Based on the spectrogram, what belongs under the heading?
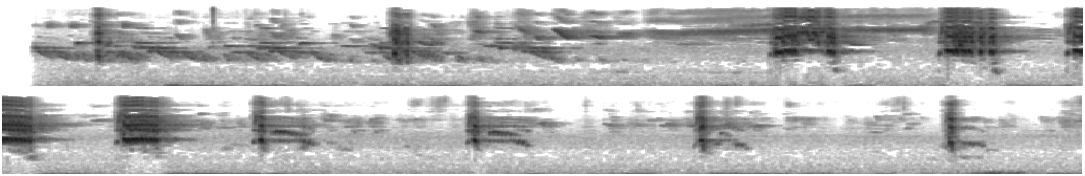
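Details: Wild grey francolin calling: a burst of high, scratchy chirping notes, then loud harsh broadband calls repeated about every half second, spacing out to single notes near the end, with a low rumble underneath.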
